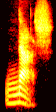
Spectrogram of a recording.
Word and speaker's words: gnash: Silent G words: gnaw, gnome, gnash, benign, malign, sign, design, align, foreigner, Dane, campaign, champagne, cologne, gnarly, new, knocky, gnat. I used American pronunciation of these words, but in both languages, the G is mute.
